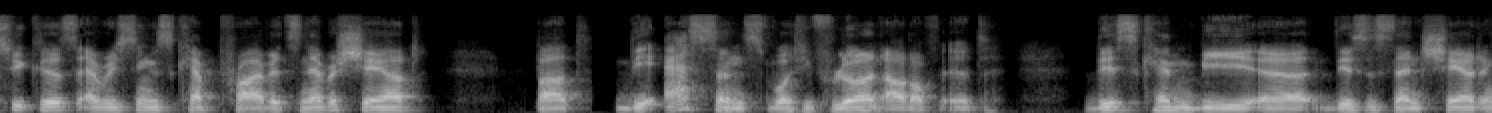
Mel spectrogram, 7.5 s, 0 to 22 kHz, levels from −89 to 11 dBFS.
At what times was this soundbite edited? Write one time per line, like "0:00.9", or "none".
0:03.0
